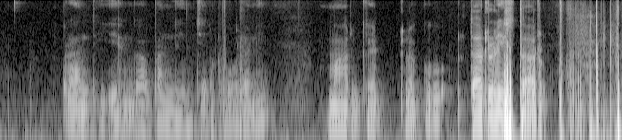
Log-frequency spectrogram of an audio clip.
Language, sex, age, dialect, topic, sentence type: Telugu, male, 18-24, Southern, agriculture, statement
